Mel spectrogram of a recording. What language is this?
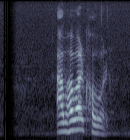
Bangla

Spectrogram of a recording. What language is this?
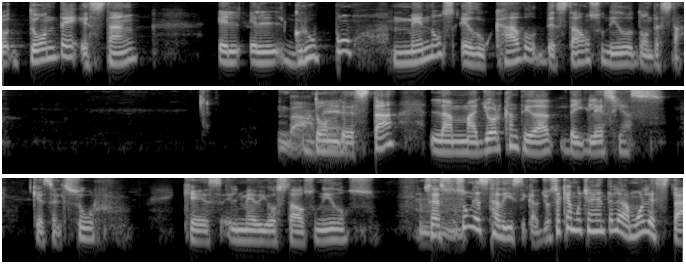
Spanish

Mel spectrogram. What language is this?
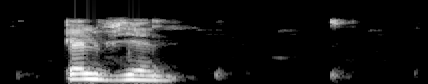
French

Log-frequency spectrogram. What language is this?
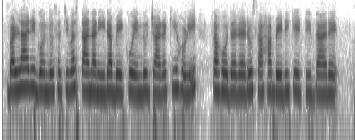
Kannada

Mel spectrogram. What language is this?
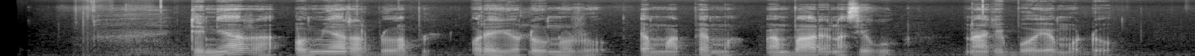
Masai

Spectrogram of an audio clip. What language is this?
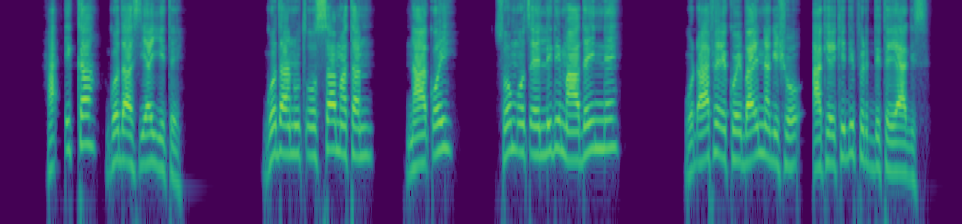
Gofa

